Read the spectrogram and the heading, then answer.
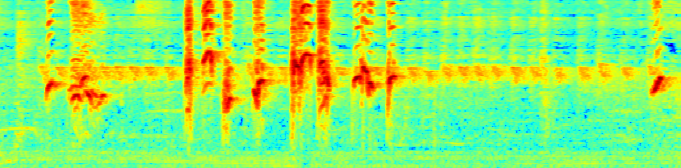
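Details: Greater green leafbird master song used to stir reluctant birds into singing: a steady high thin whistle underlies scattered sharp slurred notes and chips in a loose series, with a faint hum behind.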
